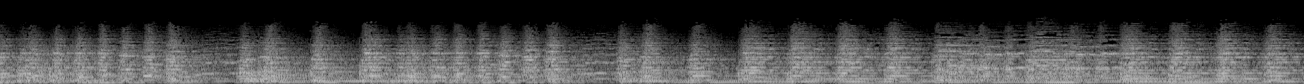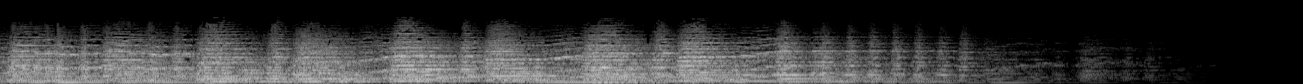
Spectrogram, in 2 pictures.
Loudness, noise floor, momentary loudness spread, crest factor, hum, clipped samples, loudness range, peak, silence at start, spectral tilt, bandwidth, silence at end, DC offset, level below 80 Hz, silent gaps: -20 LUFS; -73 dBFS; 6 LU; 18 dB; none; under 0.1%; 5 LU; -4 dBFS; 0 s; -6.5 dB/octave; 9.2 kHz; 2.1 s; under 0.1%; -40 dBFS; none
